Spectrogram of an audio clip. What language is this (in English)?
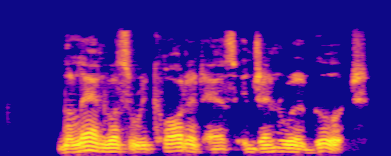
English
